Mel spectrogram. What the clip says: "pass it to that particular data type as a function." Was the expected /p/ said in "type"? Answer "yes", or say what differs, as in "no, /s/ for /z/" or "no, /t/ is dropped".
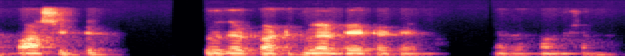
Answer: no, /p/ is dropped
